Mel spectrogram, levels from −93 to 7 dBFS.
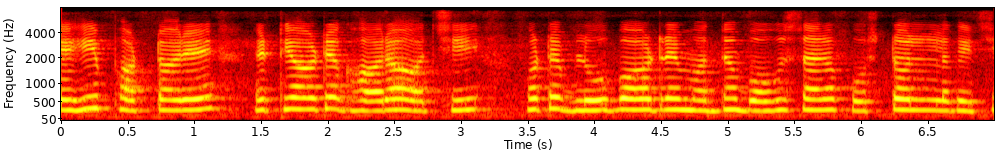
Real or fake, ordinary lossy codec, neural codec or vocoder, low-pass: real; none; none; 7.2 kHz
